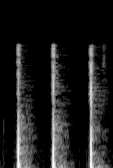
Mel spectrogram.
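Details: Adult woman with Tourette syndrome producing a string of vocal tics with coprolalia.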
